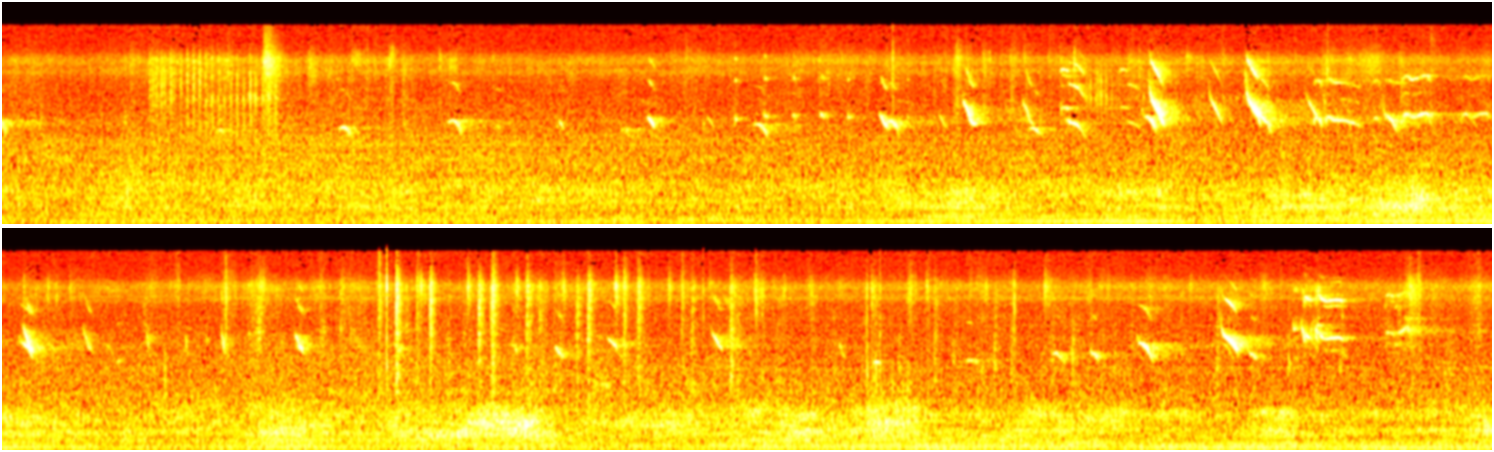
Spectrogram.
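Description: Birds calling: many short, quick chirps that drop in pitch, busiest in the middle and again near the end. Under them runs a steady low hum.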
